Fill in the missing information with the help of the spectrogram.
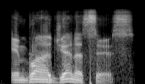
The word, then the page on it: embryogenesis: British English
